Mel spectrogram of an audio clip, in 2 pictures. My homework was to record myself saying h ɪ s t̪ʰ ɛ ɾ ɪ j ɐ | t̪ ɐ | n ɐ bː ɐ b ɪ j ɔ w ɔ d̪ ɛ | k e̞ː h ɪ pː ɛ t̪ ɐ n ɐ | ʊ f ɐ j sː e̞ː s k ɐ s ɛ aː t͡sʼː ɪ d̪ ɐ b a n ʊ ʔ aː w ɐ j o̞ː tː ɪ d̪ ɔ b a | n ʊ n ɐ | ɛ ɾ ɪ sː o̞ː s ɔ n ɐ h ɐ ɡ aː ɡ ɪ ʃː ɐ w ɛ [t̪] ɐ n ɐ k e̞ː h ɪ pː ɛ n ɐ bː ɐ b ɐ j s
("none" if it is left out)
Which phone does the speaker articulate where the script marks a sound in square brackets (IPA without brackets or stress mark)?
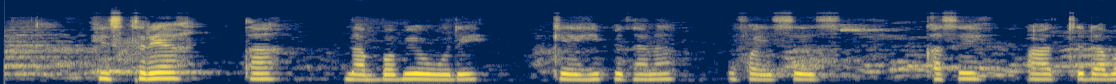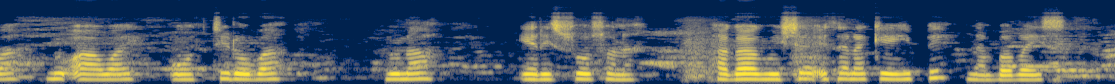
t̪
